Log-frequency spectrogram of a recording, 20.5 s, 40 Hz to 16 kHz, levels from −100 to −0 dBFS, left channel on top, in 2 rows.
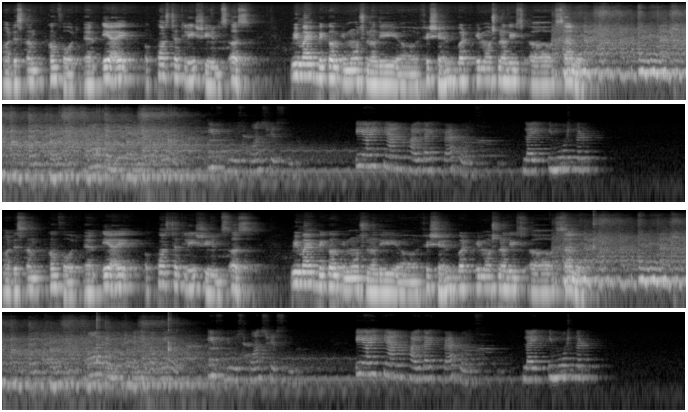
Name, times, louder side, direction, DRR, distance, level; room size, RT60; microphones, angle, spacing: voice 1, 0.0-3.7 4.3-8.7, left 2 dB, 65° left, 1.4 m, -29 dB
sound 1, 8.0-14.0, right 5 dB, 55° right, 4.1 m, -56 dB
sound 2, 8.2-16.7, left 2 dB, 35° left, 1.1 m, -37 dB
voice 2, 10.8-14.8 15.6-17.8 18.1-19.1, right 2 dB, 15° right, 2.7 m, -45 dB
20.5 x 16.5 x 8.2 m
head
